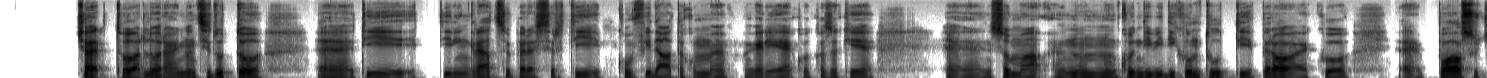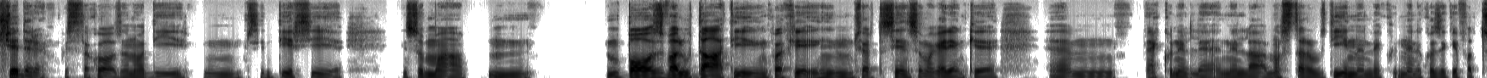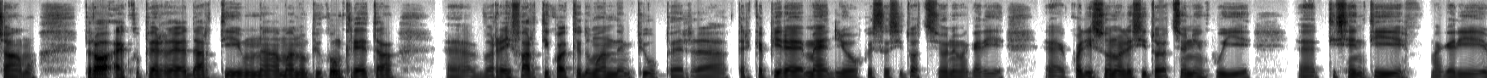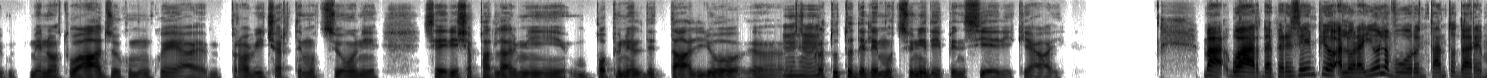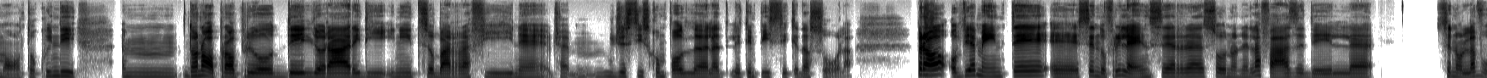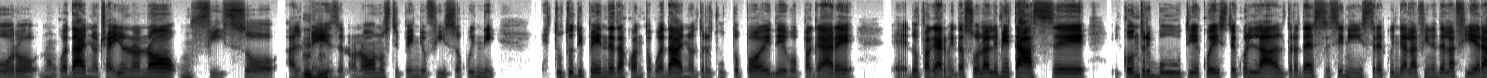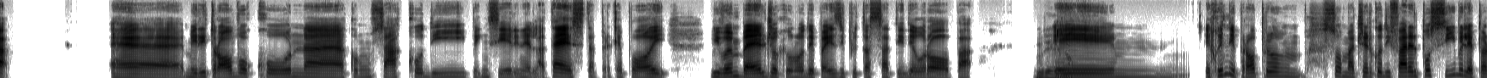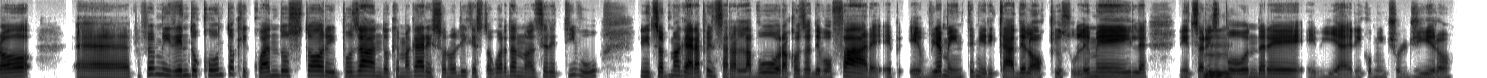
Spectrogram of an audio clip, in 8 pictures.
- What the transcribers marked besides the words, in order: "qualcosa" said as "quaccosa"; other background noise; "cioè" said as "ceh"; in English: "freelancer"; "Cioè" said as "ceh"; "devo" said as "do"; tapping; "proprio" said as "propro"; sigh; "insomma" said as "nsomma"; "proprio" said as "popio"
- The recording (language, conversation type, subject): Italian, advice, Come posso riposare senza sentirmi meno valido o in colpa?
